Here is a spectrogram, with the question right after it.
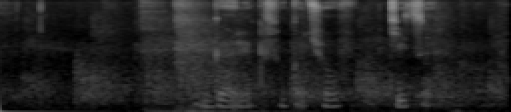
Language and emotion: Russian, neutral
